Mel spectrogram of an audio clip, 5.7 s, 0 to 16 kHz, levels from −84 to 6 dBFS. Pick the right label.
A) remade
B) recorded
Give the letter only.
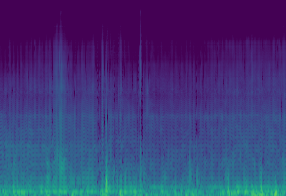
A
